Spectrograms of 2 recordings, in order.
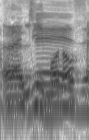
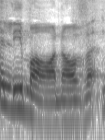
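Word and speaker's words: Limonov (Лимонов): perché lei il russo lo sa e quindi ho sicuramente sbagliato io dicendo Limonov e invece si dice Limonov.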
